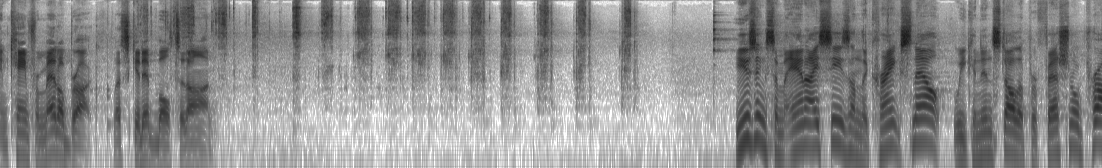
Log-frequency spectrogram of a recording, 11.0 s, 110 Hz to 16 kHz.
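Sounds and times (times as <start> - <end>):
socket ratchet clicking: 1.8 - 6.4.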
